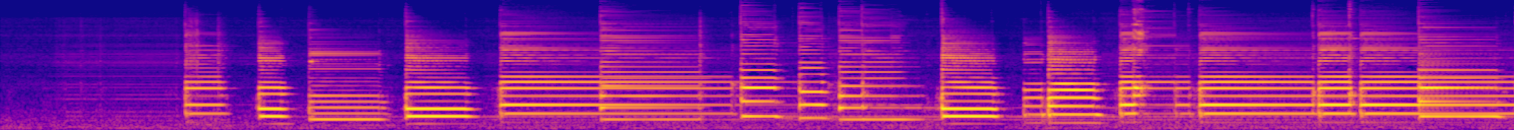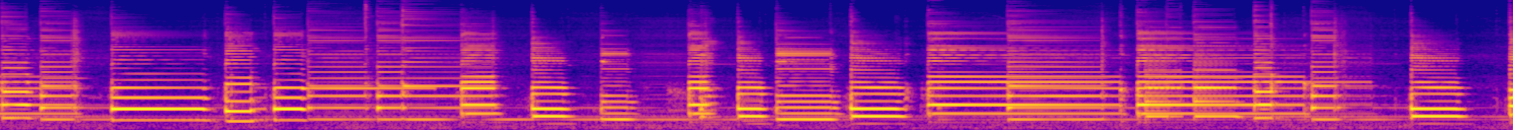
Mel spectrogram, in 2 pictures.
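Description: RockJam electric guitar played with a clean tone: a melody of single picked notes, with a few chords, each left to ring. It begins about two seconds in.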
